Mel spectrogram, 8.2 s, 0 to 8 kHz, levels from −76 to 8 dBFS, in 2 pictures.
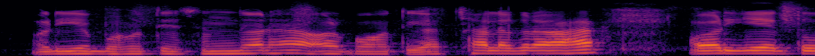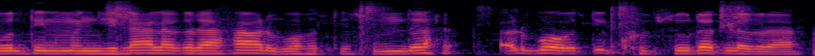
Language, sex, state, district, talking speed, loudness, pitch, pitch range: Hindi, male, Bihar, Saharsa, 235 wpm, -25 LUFS, 145 Hz, 135-155 Hz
